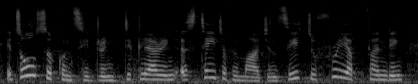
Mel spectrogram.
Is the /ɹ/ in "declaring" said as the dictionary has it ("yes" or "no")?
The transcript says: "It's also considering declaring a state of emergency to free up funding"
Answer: yes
